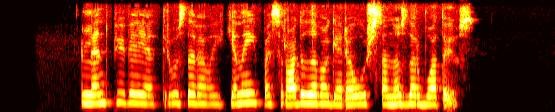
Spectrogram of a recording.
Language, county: Lithuanian, Telšiai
